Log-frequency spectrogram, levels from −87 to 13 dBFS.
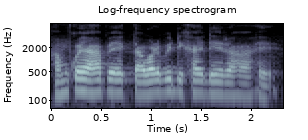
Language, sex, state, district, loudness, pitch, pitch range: Hindi, male, Arunachal Pradesh, Lower Dibang Valley, -19 LUFS, 150 Hz, 140-155 Hz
